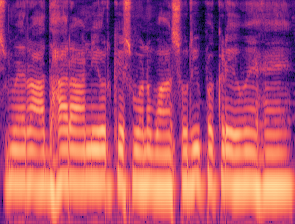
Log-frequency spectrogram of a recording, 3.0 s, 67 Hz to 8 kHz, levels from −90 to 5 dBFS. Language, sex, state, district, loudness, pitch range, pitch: Hindi, male, Jharkhand, Deoghar, -10 LUFS, 155-160 Hz, 155 Hz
